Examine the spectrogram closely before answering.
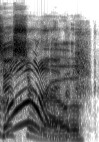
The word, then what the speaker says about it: Cicero: So instead of Cicero, it's Cicero. And it's not Veni Vidi Vici, it's Veni Vidi Vici. And so I learned, that's the Latin I learned, was hard C.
